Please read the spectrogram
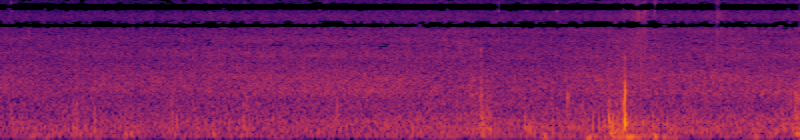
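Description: Steady rushing hiss of flowing water from a nearby cascade or stream. A few light knocks come in the second half, with one sharp thump a little before the end.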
